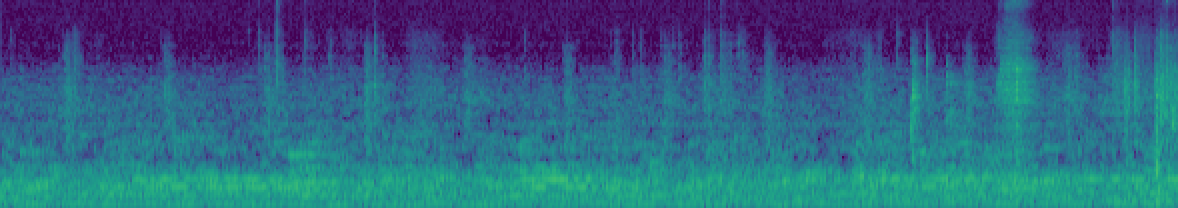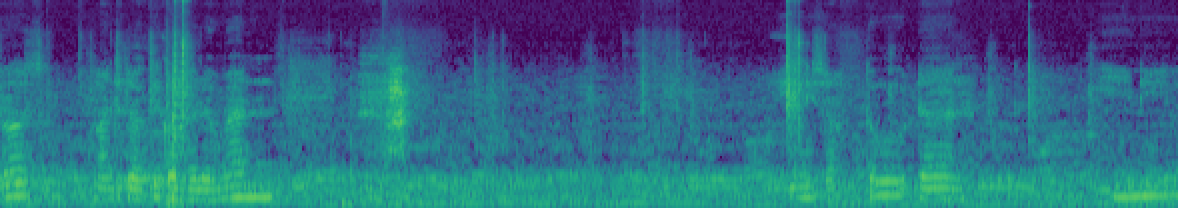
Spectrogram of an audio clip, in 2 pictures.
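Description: Small plastic pieces click and rattle against a wooden table.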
